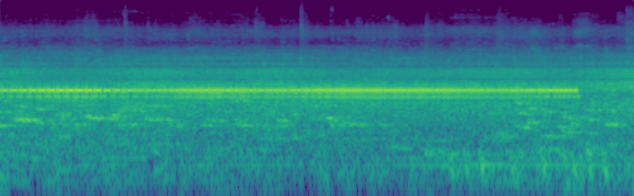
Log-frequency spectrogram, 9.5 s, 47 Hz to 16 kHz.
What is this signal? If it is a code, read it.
NAVTEX (SITOR-B), 100 baud, 170 Hz shift, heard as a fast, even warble, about 1000 Hz centre, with radio static, a steady whistle near 1600 Hz and the noise of a subway station. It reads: ZCZC GL14 GALE WARNING 56. W 8 TO 9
